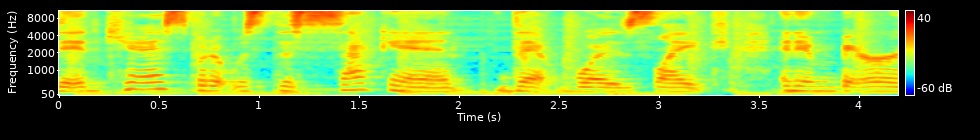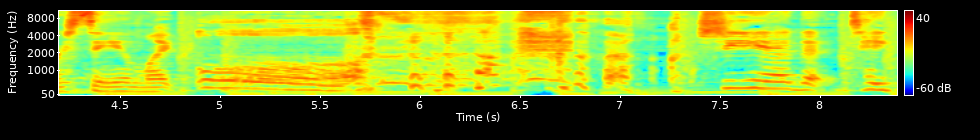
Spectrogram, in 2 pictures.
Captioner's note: laugh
